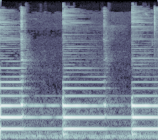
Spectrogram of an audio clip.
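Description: Open high E string of a guitar plucked with the thumb, three times in quick succession, each note ringing with clear sustained overtones before the next pluck.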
